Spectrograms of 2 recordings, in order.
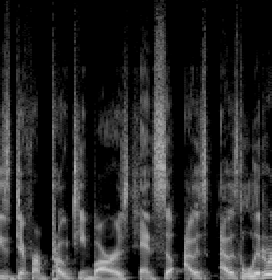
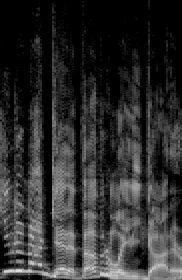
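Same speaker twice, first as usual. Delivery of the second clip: mocking; 11 semitones higher than usual. Teasing his buddy who misspelled the domain, mock squeal. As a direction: squeak it at him to rub it in.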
